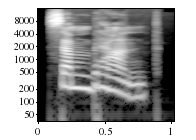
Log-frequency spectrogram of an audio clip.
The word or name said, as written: संभ्रांत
